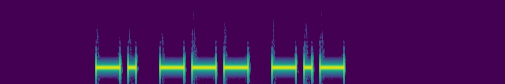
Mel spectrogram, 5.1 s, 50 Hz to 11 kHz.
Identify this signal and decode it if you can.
Morse code, heard as a keyed tone, about 15 wpm, 700 Hz. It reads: NOK
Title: USA Call Sign Postfixes - 3 Letters 15wpm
